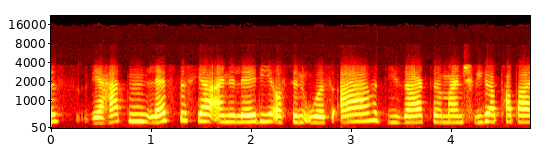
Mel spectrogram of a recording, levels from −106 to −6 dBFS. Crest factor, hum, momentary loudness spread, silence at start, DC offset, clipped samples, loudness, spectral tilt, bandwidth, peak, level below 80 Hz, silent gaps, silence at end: 18 dB; none; 6 LU; 0 s; under 0.1%; under 0.1%; -23 LUFS; -6 dB/octave; 4.7 kHz; -4 dBFS; -78 dBFS; none; 0 s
